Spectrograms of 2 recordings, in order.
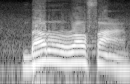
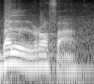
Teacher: lamnya masuk ke ro secara sempurna sehingga benar-benar enggak terdengar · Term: idgham mutaqoribain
